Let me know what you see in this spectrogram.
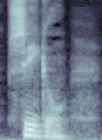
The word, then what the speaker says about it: Siegel: It's pronounced like the bird, Siegel.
